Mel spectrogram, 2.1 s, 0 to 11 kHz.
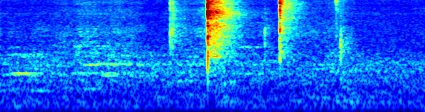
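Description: Plastic battery case for an iPhone 4 snapping shut around the phone: one sharp click about a second in, with a few lighter clicks as the pieces lock together.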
